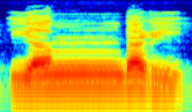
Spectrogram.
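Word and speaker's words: ينبغي: Listen, Yam, Yambaghi. We must pronounce it Meme with Ghunna.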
